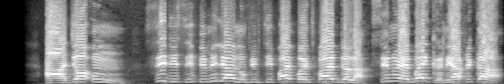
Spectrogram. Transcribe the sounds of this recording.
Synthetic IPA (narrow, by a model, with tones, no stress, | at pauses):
a˨d͡ʒɔ˧ũ˦˨ũ˨ | si˦di˧si˨˦fi˧mĩ˦li˦ɔ˦nnũ˨˦fi˧fti˧fa˦i˦vpɔ̃˧nti̥˧fa˦i˦vdɔ˧la˨si˨˦nũ˦ɛ˧ɡ͡bɛ˦i˦˨kã˨nĩ˨˦a˦fɾi˦ka˦˨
